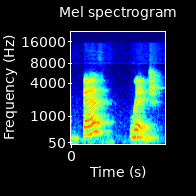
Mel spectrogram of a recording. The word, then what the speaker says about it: beverage: number one this pronunciation this pronunciation has a dropped syllable dropped syllable in English so we don't say beverage beverage we say Bev Ridge beverage so this means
